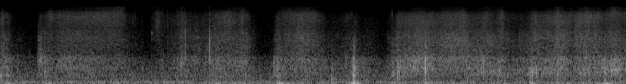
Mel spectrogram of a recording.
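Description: Fingertips and long nails rub and scratch across a smooth black satin garment with a bow, folded on a table. The result is a steady, soft, hissing swish with a low rumble beneath it, broken by a few sharper scratchy ticks.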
